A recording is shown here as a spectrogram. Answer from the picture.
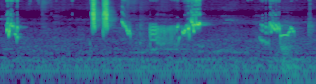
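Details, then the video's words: Happy pet budgerigar giving a few scattered chirps and a short buzzy rasp, among hissy bursts and clicks, over a low hum. "Happy budgie chirping sounds"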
